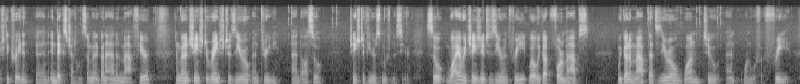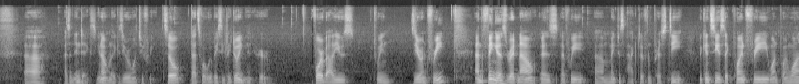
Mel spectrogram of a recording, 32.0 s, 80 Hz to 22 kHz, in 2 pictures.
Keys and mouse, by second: 0.4 click, 0.8 click, 1.6 click, 2.1 middle click, 3.0 click, 4.1 click, 5.7 click, 6.6 click, 7.2 click, 8.0 click, 10.1 middle click, 10.5 click, 12.8 middle click, 12.9 click, 13.5 click, 13.9 click, 14.3 click, 17.1 middle click, 17.1 click, 19.1 middle click, 19.4 click, 19.7 click, 21.6 click, 25.8 click, 26.9 click, 27.6 click, 28.5 click, 28.9 d.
